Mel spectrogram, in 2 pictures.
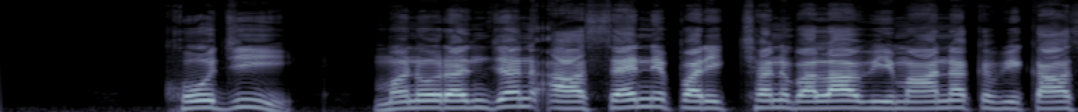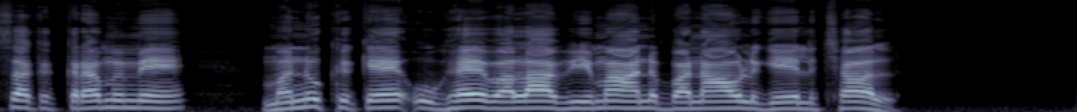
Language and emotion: Maithili, neutral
